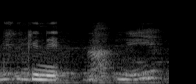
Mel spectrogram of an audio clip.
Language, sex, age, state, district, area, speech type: Assamese, female, 45-60, Assam, Udalguri, rural, spontaneous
